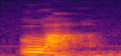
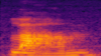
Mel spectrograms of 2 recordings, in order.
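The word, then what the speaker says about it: 籃: There is another word that is the same pronunciation. It is lam, and it means basket. And so that's why basketball sounds like blue ball, but it's actually a different character.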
